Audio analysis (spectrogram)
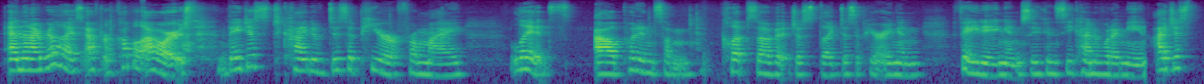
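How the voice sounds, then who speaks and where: A woman's voice: medium pitch, normal speed, a bit bright, roomy sound. A young woman reviewing makeup in a casual, rambling way, her voice a bit congested from a cold. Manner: chatty, rambling, many fillers and restarts. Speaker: beauty vlogger. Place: small home room, indoors.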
